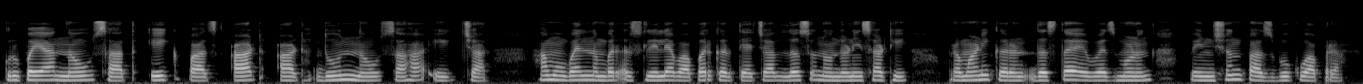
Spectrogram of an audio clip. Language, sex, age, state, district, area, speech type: Marathi, female, 18-30, Maharashtra, Mumbai Suburban, rural, read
